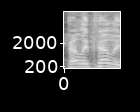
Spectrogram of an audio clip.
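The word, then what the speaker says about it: Pelle: I just remembered that Pele Larson hit a game winner against us in Summer League, and you bozos don't even know how to say his name. Pele, bro.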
